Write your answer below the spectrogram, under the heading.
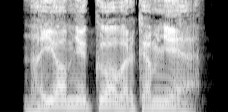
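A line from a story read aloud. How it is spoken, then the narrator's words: Commanding shout. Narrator (Russian): приказным тоном крикнул господин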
